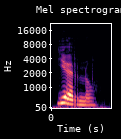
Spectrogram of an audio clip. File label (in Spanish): "yerno", Spanish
